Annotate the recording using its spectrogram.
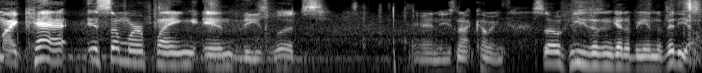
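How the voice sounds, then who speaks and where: A man at a fairly slow pace, with a dry sound with no echo and light background noise. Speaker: small youtuber. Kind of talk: casual vlog chat. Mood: warm, earnest. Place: garden. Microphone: phone near.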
